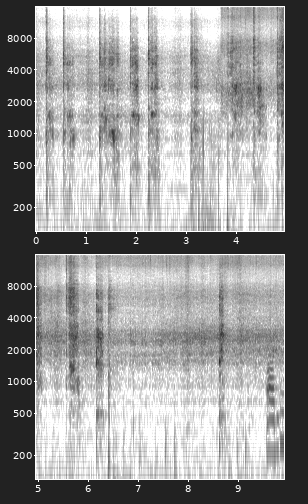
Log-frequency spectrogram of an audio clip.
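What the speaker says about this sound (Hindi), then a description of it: "कितनी मस्त भुन जा रही है मेरी सब्ज़ी" Vegetable curry with tomatoes sautés in oil, a steady sizzle broken by repeated sharp scrapes and clinks of a spoon stirring against the pan, close and fairly loud.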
